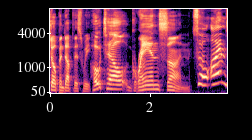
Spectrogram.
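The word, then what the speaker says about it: Gran Sun: I know it sounds like the word grandson, but no, Grand Sun.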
